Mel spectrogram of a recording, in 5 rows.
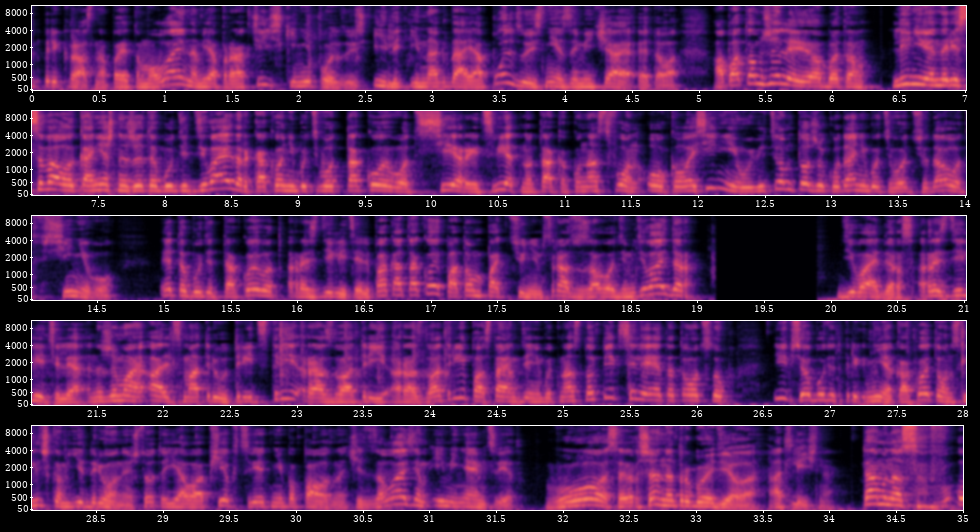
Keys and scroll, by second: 31.7 ctrl+v.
